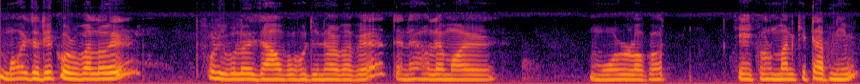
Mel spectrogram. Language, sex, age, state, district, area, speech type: Assamese, male, 60+, Assam, Golaghat, rural, spontaneous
